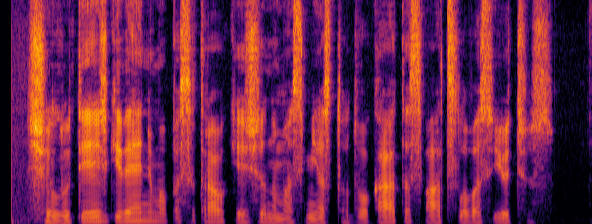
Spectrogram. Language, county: Lithuanian, Panevėžys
